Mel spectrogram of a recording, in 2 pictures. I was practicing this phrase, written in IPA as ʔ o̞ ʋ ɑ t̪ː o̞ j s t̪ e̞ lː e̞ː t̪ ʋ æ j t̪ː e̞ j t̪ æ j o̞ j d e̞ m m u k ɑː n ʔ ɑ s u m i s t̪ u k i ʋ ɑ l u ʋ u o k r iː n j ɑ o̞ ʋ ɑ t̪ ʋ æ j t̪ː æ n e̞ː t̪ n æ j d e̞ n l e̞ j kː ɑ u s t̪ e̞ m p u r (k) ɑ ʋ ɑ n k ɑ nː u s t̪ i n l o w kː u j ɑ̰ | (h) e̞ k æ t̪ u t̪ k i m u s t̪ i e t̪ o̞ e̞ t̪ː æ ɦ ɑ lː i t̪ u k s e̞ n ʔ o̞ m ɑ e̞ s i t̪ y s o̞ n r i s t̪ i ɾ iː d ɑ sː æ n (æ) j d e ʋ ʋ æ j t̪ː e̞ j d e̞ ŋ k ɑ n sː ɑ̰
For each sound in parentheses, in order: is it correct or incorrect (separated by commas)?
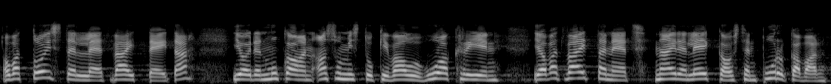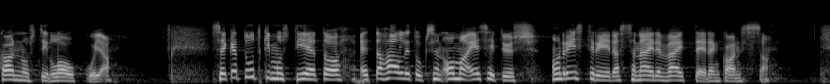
correct, incorrect, correct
